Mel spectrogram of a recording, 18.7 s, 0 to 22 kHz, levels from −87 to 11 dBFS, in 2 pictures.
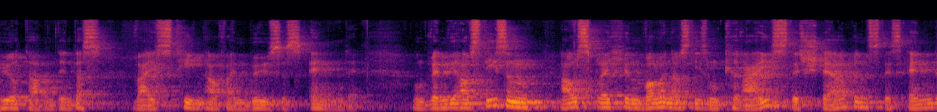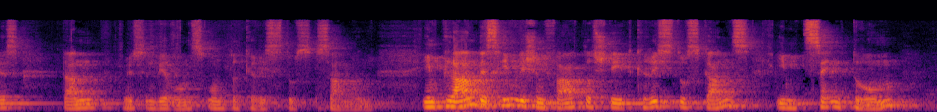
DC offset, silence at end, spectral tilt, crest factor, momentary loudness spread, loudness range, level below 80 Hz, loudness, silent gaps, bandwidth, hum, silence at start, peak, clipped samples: under 0.1%; 0 s; -4 dB/octave; 22 dB; 13 LU; 8 LU; -54 dBFS; -23 LUFS; none; 12 kHz; none; 0 s; -2 dBFS; under 0.1%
